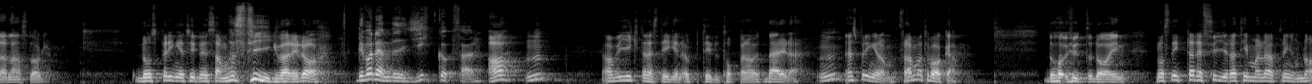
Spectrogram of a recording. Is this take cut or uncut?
uncut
